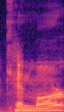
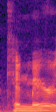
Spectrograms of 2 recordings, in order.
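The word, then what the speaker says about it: Kenmare: I love it but the town is called a Kenmore or Ken mayor it's spelled ke and ma REE but we got a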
